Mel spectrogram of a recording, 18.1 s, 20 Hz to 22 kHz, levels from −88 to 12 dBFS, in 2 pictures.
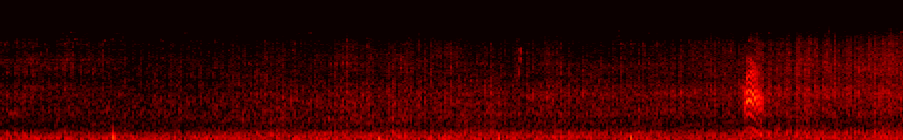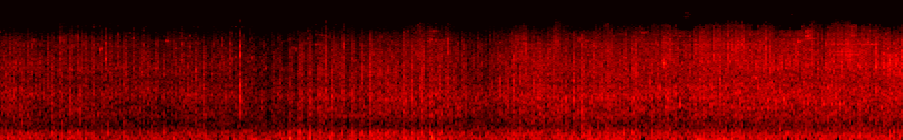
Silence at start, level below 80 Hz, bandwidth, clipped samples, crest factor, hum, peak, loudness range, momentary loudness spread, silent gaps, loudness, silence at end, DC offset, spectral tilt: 0 s; -62 dBFS; 13 kHz; under 0.1%; 22 dB; none; -28 dBFS; 14 LU; 17 LU; none; -47 LUFS; 0 s; under 0.1%; -1.5 dB/octave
